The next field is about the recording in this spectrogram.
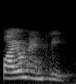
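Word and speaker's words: poignantly: word तो कैसे करेंगे ये जी साइलेंट हो जाएगा और हम वर्ड करें इसको प्रोनाउंस करेंगे पायो एंटली ठीक है जी साइलेंट है इसमें और इसका मतलब होता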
